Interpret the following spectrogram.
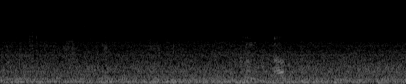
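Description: Steady low outdoor background rumble, with a man saying a few words a little over halfway in.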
